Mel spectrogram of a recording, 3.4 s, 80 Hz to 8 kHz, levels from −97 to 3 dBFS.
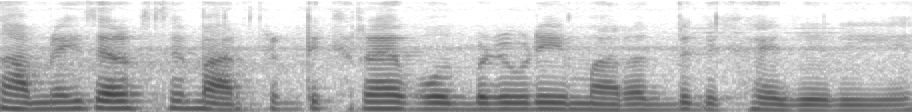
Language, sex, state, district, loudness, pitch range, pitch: Hindi, female, Bihar, Araria, -33 LUFS, 150-175 Hz, 165 Hz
